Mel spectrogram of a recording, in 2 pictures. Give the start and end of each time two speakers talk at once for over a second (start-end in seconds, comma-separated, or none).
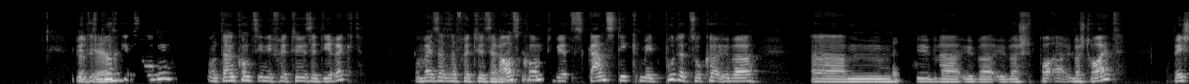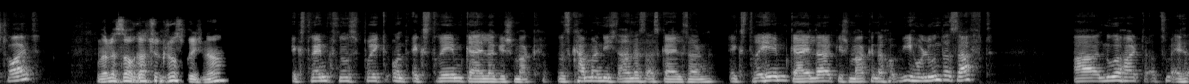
none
